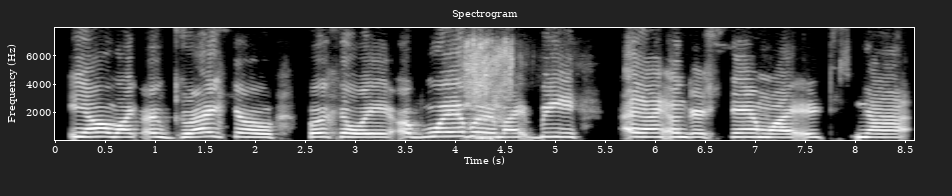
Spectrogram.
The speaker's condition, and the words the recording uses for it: Cerebral palsy. I am ambulatory, but I use more like chair. I have impaired speech.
